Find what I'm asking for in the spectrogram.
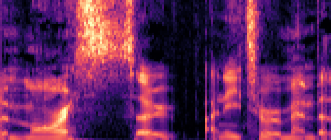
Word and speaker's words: Maurice: It's Morris, but it's spelt like it's Maurice, but the Australians say...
